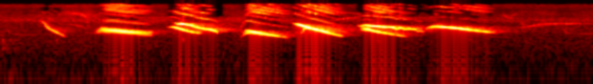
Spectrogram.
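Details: Green-winged saltator (trinca-ferro) delivering one loud song phrase: a brisk series of six or seven bright, downward-slurred whistles in rapid succession, clear and strong against a quiet background.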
